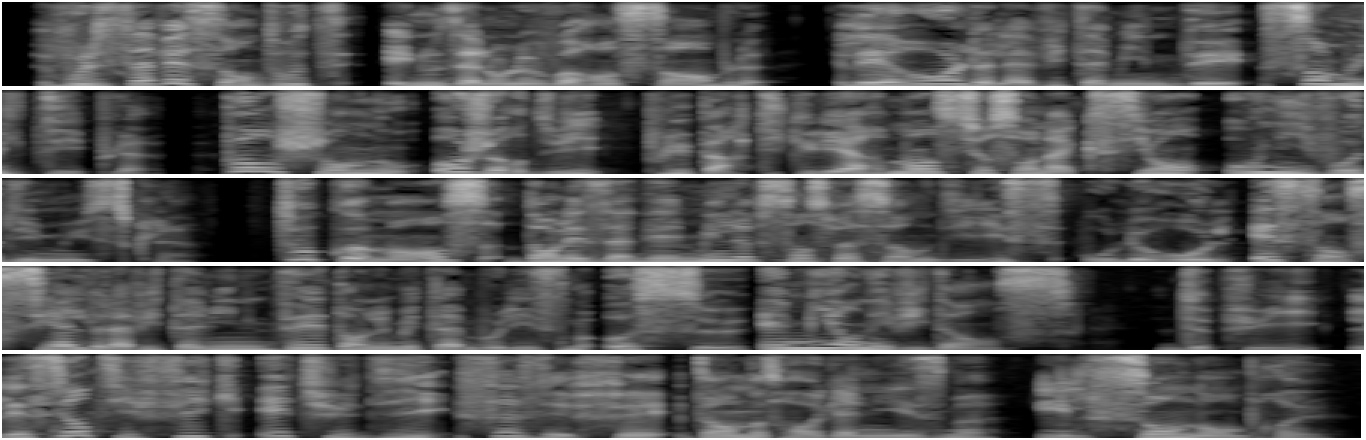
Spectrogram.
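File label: French, France, female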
